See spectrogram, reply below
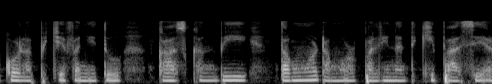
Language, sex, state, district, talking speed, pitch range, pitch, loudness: Nagamese, male, Nagaland, Kohima, 180 wpm, 170-185 Hz, 175 Hz, -23 LUFS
